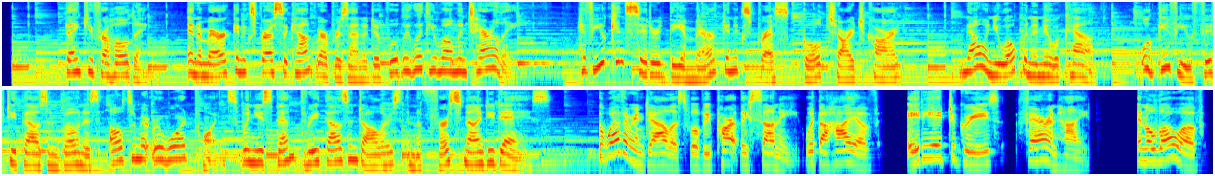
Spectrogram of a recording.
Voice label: Ivr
